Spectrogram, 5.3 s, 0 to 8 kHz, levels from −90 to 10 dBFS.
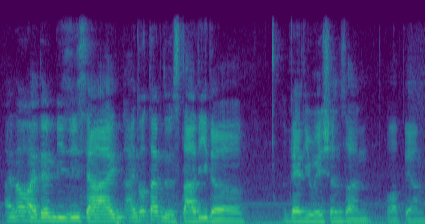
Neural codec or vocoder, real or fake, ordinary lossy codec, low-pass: none; real; none; 7.2 kHz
